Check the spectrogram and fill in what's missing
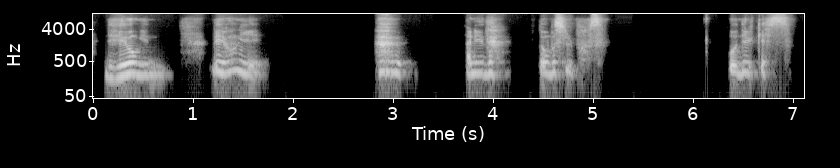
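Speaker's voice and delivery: high, halting, choked-up act; staged tearful breakdown with broken pauses; showman's fake sorrow. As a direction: pretend to be too upset to go on. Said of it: "쇼맨십을 발휘하기로 했습니다".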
